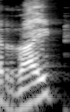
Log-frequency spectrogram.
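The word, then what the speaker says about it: write: बाद next word है राइट राइट में व साइलेंट रहेगा राइट का मतलब होता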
